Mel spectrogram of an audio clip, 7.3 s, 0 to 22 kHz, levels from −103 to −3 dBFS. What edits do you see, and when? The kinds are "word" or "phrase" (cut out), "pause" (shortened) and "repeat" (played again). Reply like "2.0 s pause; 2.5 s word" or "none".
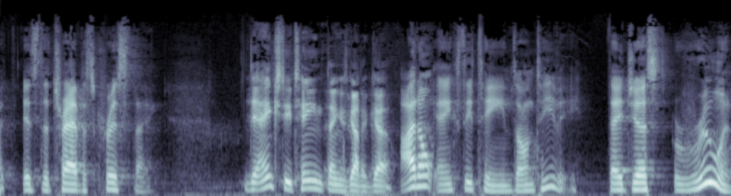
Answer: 4.3 s word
